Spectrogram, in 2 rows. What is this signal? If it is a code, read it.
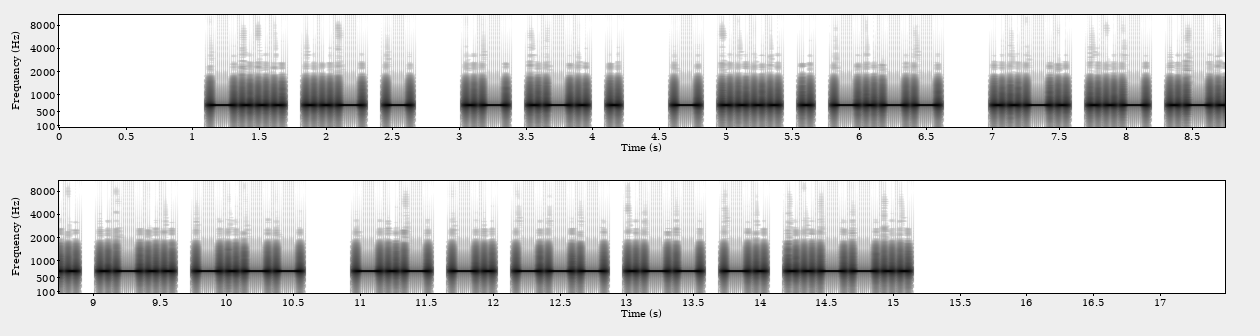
Morse code, heard as a keyed tone, about 20 wpm, 700 Hz. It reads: BUT ARE THEY FULLY KNOWN?
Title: Sentences from Top 1300 Words 20wpm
